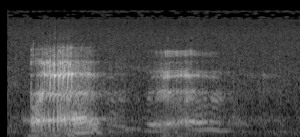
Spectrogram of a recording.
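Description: A man belching twice: a loud belch, then a shorter, quieter one that falls in pitch.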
